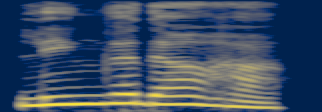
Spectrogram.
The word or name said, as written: ಲಿಂಗದಾಹ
